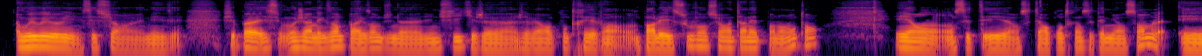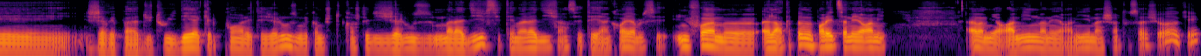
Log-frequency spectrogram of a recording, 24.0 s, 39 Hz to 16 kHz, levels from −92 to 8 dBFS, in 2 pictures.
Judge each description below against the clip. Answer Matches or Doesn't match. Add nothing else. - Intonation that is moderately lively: Matches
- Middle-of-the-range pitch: Doesn't match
